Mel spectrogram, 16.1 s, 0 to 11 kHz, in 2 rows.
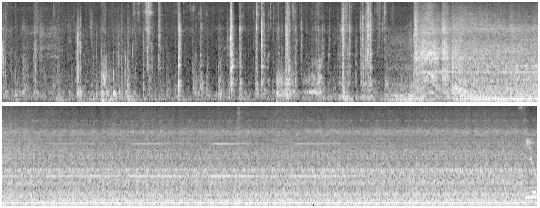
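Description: A Dodge Ram 2500 pickup truck: a few seconds of clicks and rattles, then the engine cranks and fires and settles into a loud, steady, rumbling idle close by.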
